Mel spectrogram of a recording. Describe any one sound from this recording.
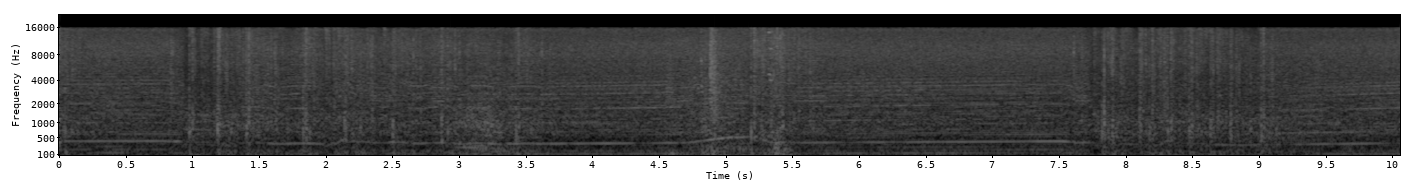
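Exhaust pops and crackles as the car slows.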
